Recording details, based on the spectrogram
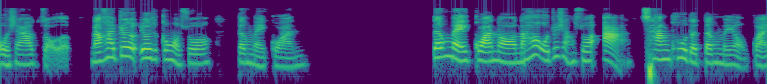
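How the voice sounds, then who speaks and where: A Taiwanese-accented woman in her thirties co-hosts a podcast, telling stories animatedly in casual chat. She sounds exasperated yet lively, laughs often, and her pitch leaps widely. The studio recording is clean with no echo.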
